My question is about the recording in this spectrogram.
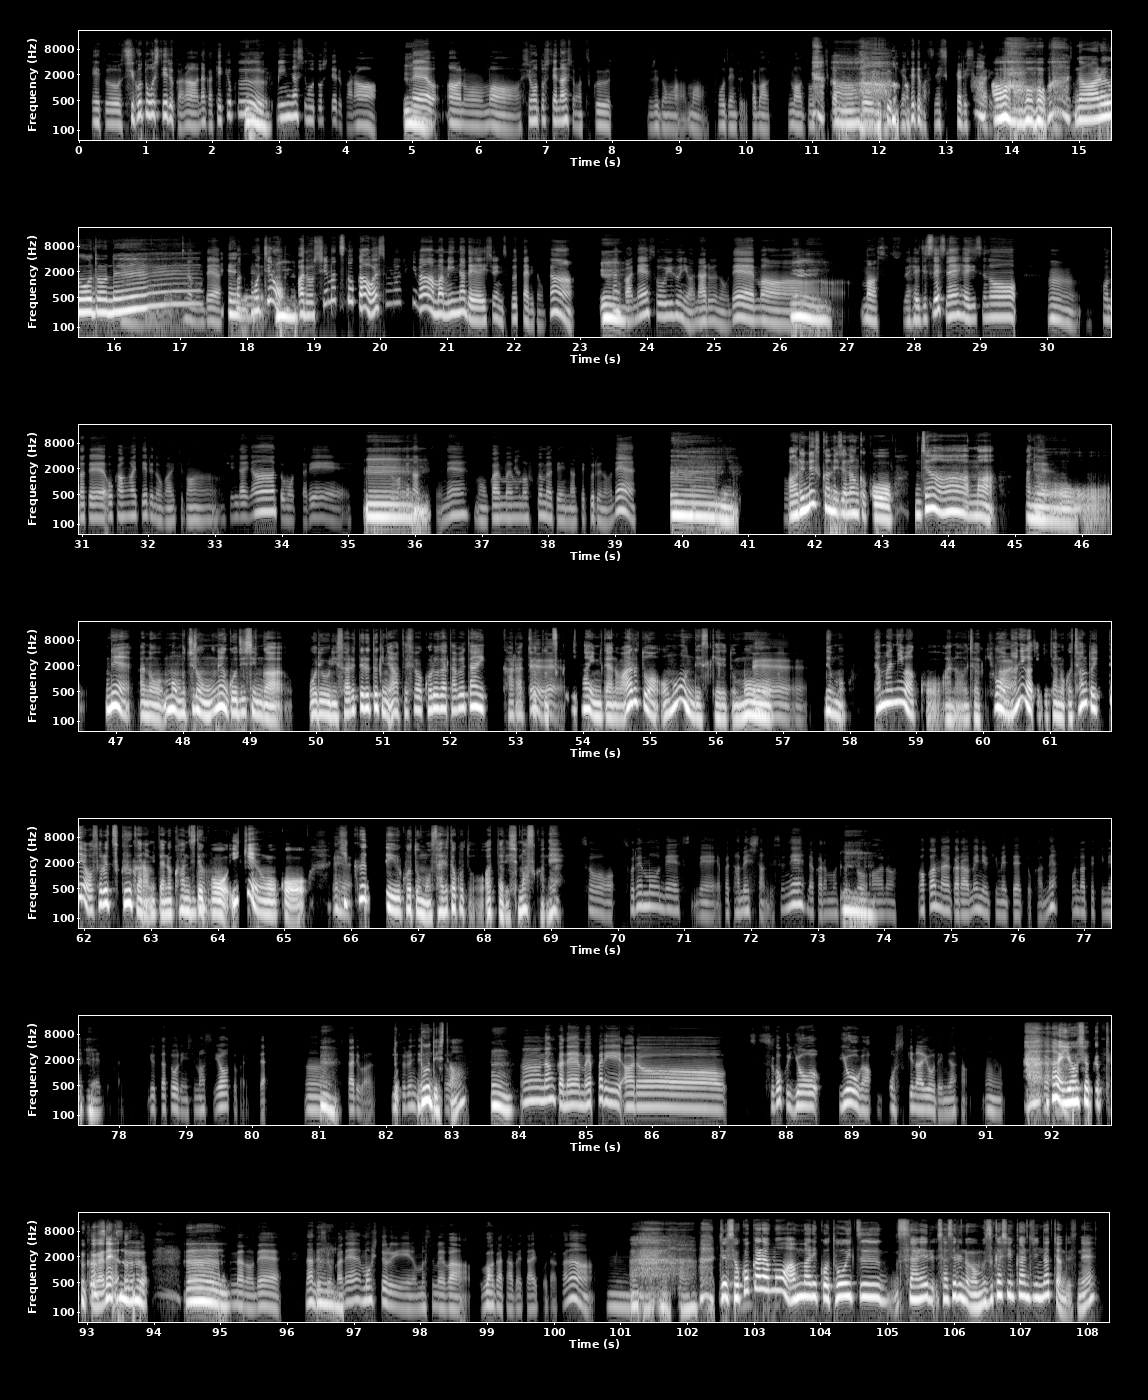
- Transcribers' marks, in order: chuckle; "お買い物" said as "おかいめん"; "ですね" said as "ねすね"; chuckle; other background noise
- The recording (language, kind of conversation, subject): Japanese, advice, 家族の好みが違って食事作りがストレスになっているとき、どうすれば負担を減らせますか？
